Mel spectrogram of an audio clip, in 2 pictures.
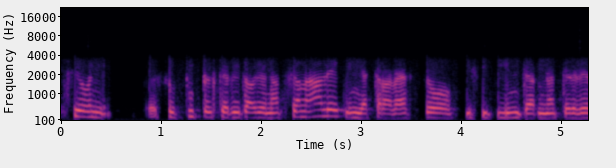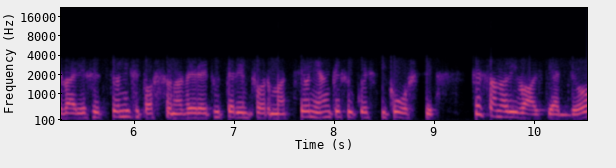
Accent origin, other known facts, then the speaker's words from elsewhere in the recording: Ascoli Piceno, Marche, Italy; sono di Ascoli Piceno, quindi sono proprio nella zona, nel cratere sismico.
